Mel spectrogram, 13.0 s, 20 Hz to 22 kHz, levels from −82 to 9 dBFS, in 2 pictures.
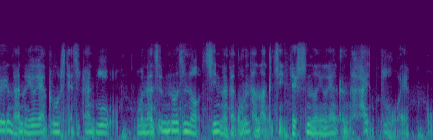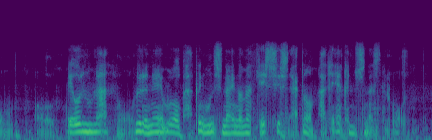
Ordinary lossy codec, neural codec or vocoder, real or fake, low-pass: Opus, 16 kbps; autoencoder, 22.05 kHz, a latent of 192 numbers a frame, VITS, trained on many speakers; fake; 7.2 kHz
